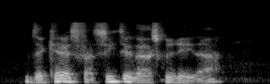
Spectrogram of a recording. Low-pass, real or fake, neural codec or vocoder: 7.2 kHz; fake; codec, 16 kHz, 2 kbps, X-Codec, HuBERT features, trained on balanced general audio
